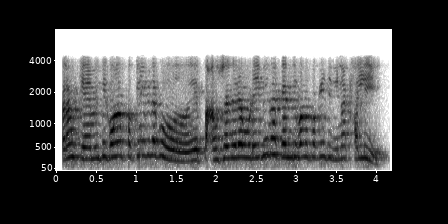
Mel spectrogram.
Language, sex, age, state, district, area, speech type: Odia, male, 30-45, Odisha, Puri, urban, conversation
